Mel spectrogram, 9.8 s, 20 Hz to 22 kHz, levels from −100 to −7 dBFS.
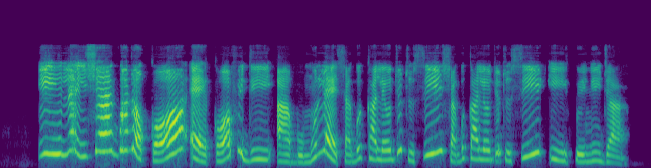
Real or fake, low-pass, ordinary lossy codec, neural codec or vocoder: fake; 7.2 kHz; none; codec, 16 kHz, 16 kbps, FunCodec, trained on LibriTTS, 50 frames a second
